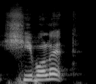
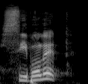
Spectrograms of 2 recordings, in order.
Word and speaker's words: shibolet: Dice, "Entonces le decían, ahora pues di shibolet." Y él decía, "Sibolet, porque no podía pronunciarlo correctamente."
